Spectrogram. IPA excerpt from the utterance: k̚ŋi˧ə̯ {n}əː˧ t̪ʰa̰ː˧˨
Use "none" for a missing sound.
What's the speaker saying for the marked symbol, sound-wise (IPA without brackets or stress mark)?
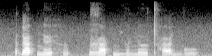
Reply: n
